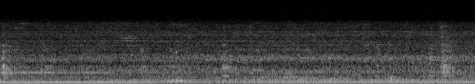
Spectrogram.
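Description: JCB 210LC tracked excavator's diesel engine running steadily under load as the bucket digs in water and mud, with a couple of brief knocks, one at the start and one about four and a half seconds in.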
